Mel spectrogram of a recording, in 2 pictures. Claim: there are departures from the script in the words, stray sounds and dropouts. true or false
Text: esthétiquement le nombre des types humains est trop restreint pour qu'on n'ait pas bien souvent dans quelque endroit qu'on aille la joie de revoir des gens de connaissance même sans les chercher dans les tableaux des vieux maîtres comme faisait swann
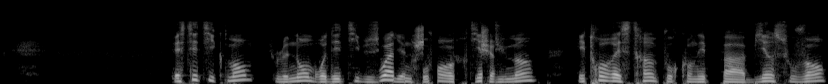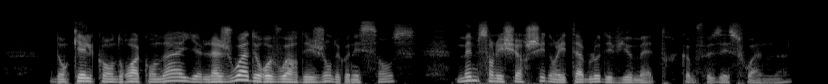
true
